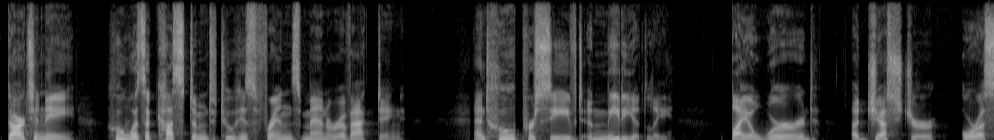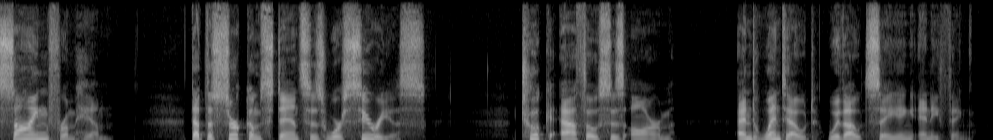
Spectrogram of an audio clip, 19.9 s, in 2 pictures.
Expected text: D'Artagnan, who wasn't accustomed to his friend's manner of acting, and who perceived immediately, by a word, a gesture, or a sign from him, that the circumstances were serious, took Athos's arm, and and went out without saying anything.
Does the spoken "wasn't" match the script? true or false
false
